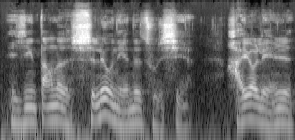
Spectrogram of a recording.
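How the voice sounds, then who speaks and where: Over noticeable background noise, a man speaks fairly slowly in a fairly low pitch with ordinary pitch variation. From Taiwan. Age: 70s. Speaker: former Olympic committee member. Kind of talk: interview answer. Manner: relaxed, talkative.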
